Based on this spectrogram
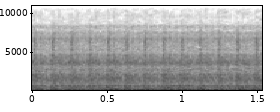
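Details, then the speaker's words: Old French flathead engine in a 1941 pickup, just started: steady thin whine over fresh idle, tied to engine speed, from mismatched cam and crank timing gears since one gear was changed; owner expects it may improve. "and that is a wine that you get with a mismatched Cam and crank gear because I had to change the gear before in this engine actually"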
